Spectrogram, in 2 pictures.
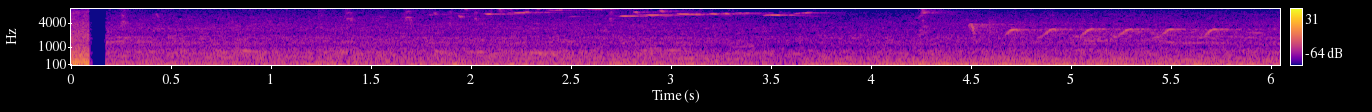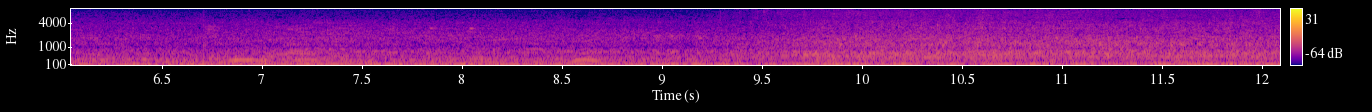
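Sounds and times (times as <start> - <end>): small birds singing: 1.2 - 6.2.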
